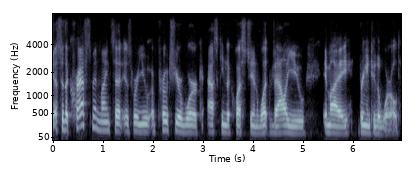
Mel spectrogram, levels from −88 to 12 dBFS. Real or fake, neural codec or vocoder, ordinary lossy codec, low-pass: real; none; Opus, 32 kbps; 7.2 kHz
